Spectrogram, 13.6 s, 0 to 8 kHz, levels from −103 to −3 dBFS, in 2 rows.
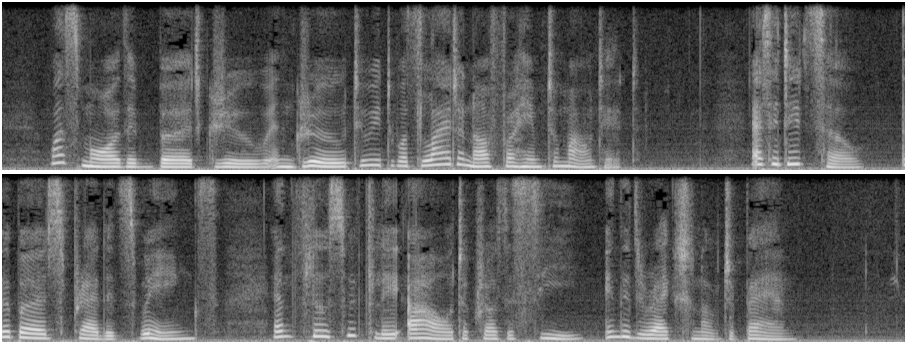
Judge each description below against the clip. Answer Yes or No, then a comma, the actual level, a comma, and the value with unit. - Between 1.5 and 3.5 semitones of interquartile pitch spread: No, average, 4.8 semitones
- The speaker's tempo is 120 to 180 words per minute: Yes, average, 170 wpm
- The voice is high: No, medium, 180 Hz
